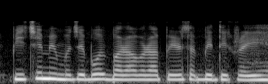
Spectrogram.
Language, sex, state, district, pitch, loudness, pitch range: Hindi, female, Arunachal Pradesh, Papum Pare, 225 Hz, -13 LUFS, 220-230 Hz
